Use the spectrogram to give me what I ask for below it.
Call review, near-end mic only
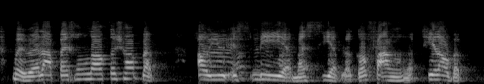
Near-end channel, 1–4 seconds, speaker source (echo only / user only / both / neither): both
